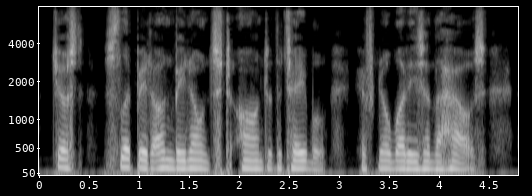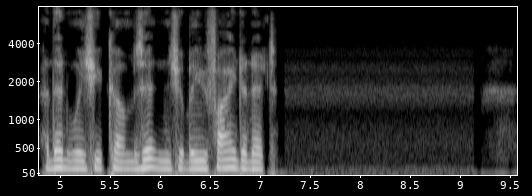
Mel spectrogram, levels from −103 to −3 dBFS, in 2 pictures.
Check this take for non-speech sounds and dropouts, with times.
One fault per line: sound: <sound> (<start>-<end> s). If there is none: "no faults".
no faults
